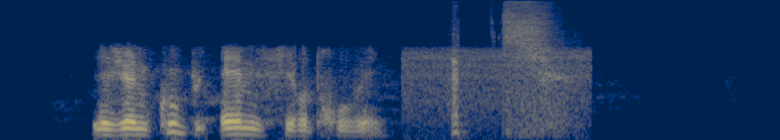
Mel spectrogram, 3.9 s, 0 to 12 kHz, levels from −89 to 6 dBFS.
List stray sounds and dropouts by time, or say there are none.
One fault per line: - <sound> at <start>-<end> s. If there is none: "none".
- sneeze at 2.2-3.0 s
